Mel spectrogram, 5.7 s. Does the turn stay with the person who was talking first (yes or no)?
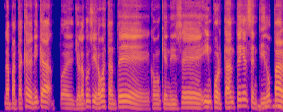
yes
